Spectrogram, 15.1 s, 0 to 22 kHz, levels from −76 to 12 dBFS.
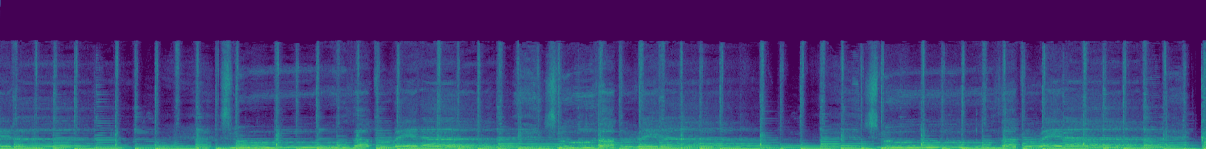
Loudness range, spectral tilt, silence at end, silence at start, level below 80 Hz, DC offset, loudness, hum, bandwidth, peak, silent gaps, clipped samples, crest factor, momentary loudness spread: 2 LU; -6.5 dB/octave; 0 s; 0 s; -16 dBFS; under 0.1%; -13 LUFS; none; 16.5 kHz; 0 dBFS; none; under 0.1%; 12 dB; 5 LU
